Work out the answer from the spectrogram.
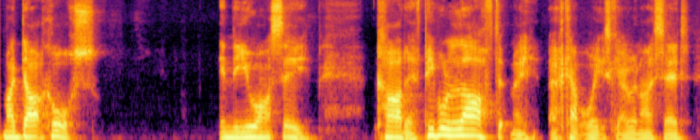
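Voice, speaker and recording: A man co-hosting a rugby podcast, talking casually in a relaxed, rambling way, with many fillers and trailing thoughts. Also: mid-range voice, normal speed. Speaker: podcast co-host.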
